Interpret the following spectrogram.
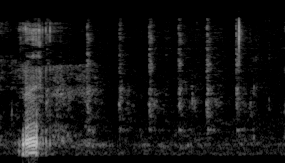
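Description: Short, evenly spaced clicks, about two a second, from a computer mouse as the document is scrolled. A brief voiced murmur comes about half a second in and is the loudest sound.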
